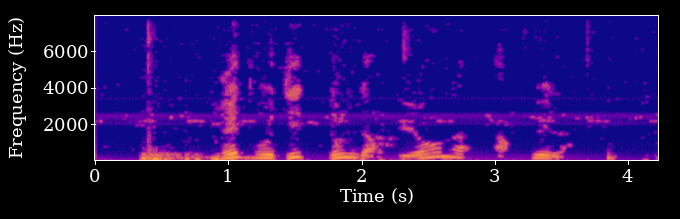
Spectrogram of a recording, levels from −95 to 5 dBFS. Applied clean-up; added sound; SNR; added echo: classical method spectral subtraction.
